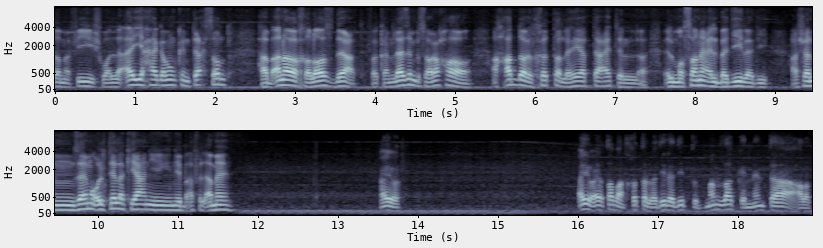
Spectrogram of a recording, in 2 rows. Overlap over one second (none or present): none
